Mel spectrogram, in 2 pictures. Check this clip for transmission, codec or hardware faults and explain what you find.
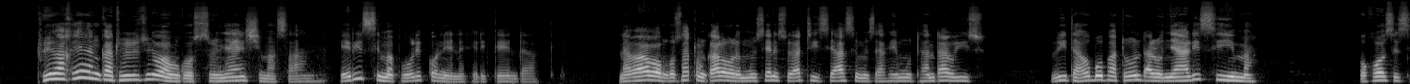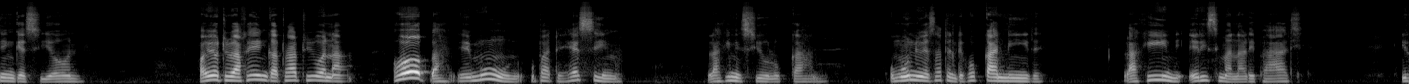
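The speech here has several network-side faults: a stall, dropouts, two bitrate dips, two speed-ups and one robotic patch.

Short stall from a late packet, 1.27 to 1.36 s: the jitter buffer ran dry, so the last sound was held about 52 ms until the packet turned up. Nothing is lost, but a sound lingers too long.

Short concealed packet loss, 1.49 to 1.55 s and 1.72 to 1.78 s: roughly 40 ms went missing each time. The receiver papered over the gaps by extending the previous sound, which gives a quick smear or wobble.

Call bitrate drop, 1.75 to 7.59 s (32 down to 15 kbps) and 18.34 to 24.77 s (32 down to 18 kbps): the encoder was starved of bits and coded more coarsely, so the sound gets rough and watery.

Jitter buffer speed-up, 7.14 to 7.74 s at 109% and 20.07 to 20.61 s at 111%: the buffer was over target, so about 70 ms of tiny pitch-period slices got trimmed each time. 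It sounds hurried at the same pitch.

Repeated packet loss (robotic sound), 17.51 to 18.06 s: four back-to-back gaps, the longest 58 ms, lose around 120 ms in total. Constant patching makes it choppy.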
